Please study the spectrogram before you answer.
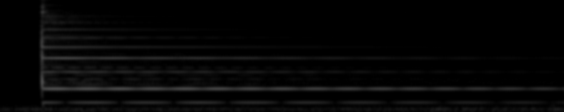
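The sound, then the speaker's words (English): A single meditation bell is struck once, clear, then rings on with a long, slowly fading tone that gently wavers as it decays. No one speaks. “Here's the next bell.”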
